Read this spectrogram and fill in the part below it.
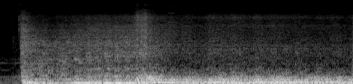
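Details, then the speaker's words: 1968 Mustang V8 first start after installing front coilovers and power rack and pinion, battery seemingly weak: quick catch on the starter, then a deep even rumble that revs up and settles cleanly with no knocks or misses; healthy. "Sounds awesome as always."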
